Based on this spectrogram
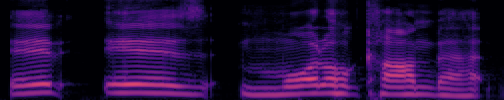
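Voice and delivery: normal talking voice

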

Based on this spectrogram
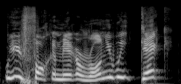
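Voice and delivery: high, loud yell at the player; frustrated yell. Real, not acted. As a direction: scream at him to run. Yelling at his player.

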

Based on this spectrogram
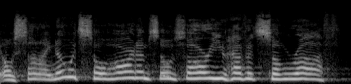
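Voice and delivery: very high, cooing pity; exaggerated coddling of a poor little son; mock sympathy. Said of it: "he didn't say".

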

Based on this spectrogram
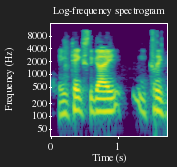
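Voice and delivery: ordinary talk, nothing marked

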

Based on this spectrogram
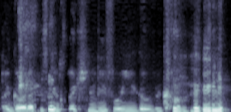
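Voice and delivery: playful impression of a mom calling out, breaking into laughter; a hint of a tipsy mom, laughing; imitating a mom. Voices the mom, tipsy on couch.

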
